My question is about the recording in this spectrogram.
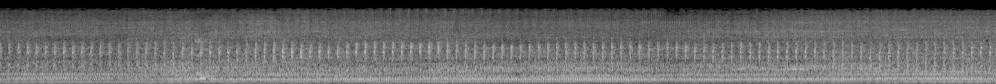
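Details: Suzuki Aerio petrol engine idling with a steady, deep knock, roughly three a second, from a worn rod bearing.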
